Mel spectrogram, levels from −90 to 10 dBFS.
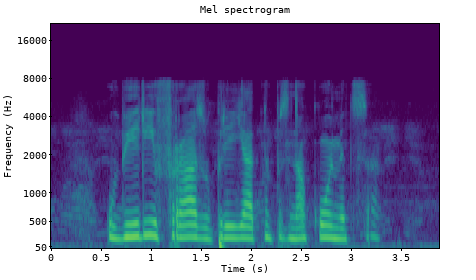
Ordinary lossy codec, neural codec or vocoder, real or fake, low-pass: none; none; real; none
